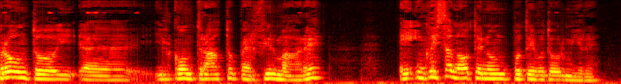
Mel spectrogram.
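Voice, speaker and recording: A man speaks at a very slow pace in a somewhat breathy, medium-pitched voice. His pitch varies in an ordinary way. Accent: Swiss German. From German-speaking Switzerland, near Zurich. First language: Swiss German (speaking Italian). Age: 50s. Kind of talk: testimony. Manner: halting, many hesitations.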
